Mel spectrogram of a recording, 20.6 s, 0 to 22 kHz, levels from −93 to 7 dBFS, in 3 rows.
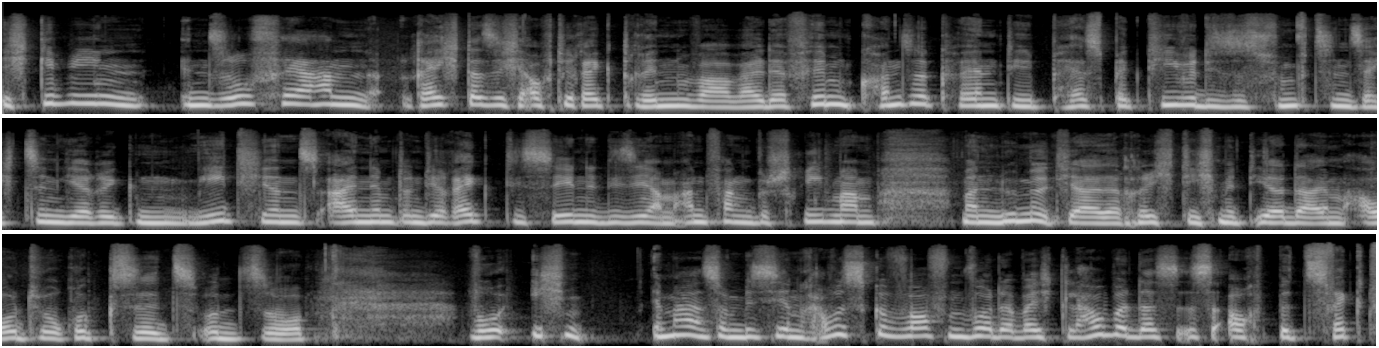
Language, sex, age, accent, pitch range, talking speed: German, female, 50-69, German, 195-235 Hz, 170 wpm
